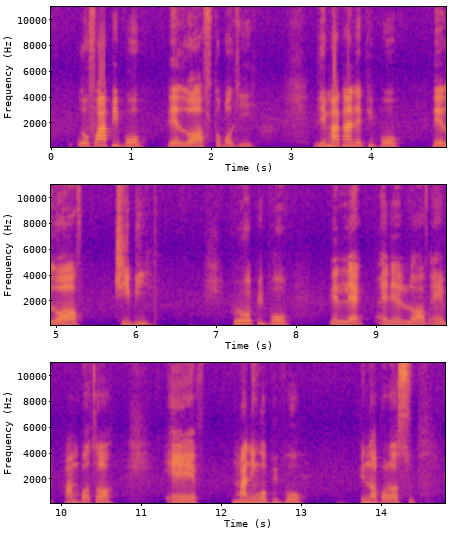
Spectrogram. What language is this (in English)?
Liberian English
